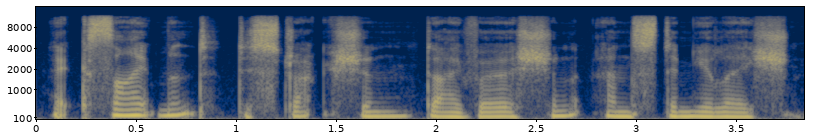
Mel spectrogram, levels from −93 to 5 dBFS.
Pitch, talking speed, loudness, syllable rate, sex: 155 Hz, 80 wpm, -20 LUFS, 4.3 syllables/s, male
